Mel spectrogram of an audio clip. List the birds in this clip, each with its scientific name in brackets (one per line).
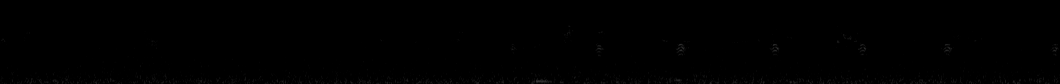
White-bellied Go-away-bird (Corythaixoides leucogaster)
